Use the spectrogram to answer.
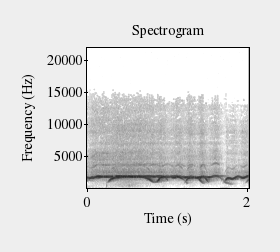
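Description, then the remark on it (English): A loud, sustained human whistle of audience appreciation holding a steady high pitch, broken by quick downward swoops and warbles, alone with no talking. “You may whistle.”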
